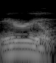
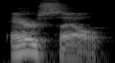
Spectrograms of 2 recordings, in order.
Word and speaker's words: Aircel: This is, oh my, I said Ariel Comics. That's what it looks like the way it's spelled. It's actually Aircel Publishing. AIRCEL, not Ariel.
